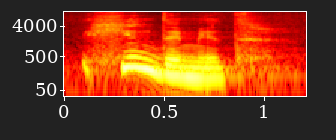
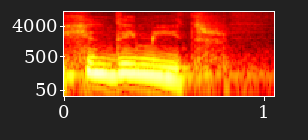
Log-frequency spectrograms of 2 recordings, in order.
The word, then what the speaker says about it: Хиндемит: Пауль Хиндемит, мы привыкли в России к ударению «Хиндемит», а немцы говорят «Хиндемит».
